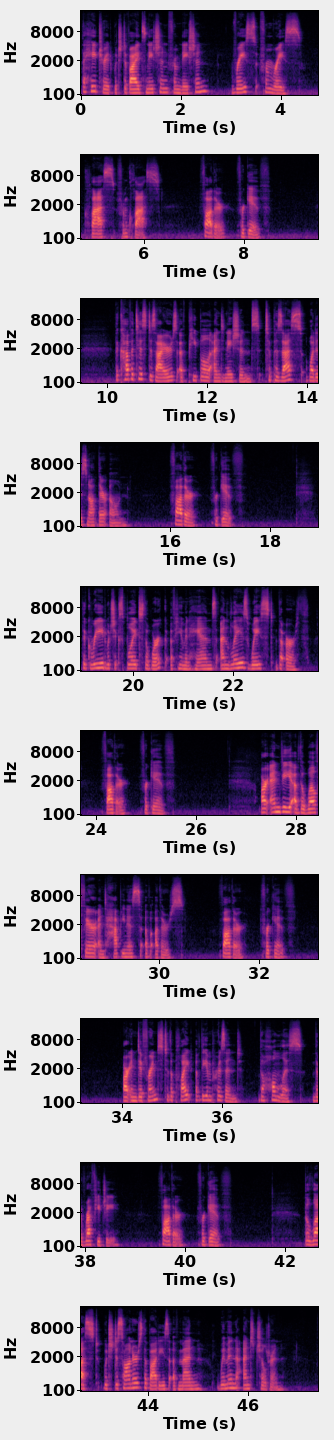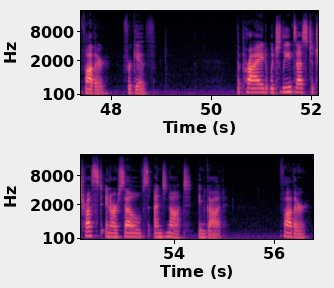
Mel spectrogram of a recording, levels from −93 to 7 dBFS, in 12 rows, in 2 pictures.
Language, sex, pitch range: English, female, 155-190 Hz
